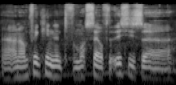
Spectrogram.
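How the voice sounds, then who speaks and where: Man musing over steady background noise. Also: on the low side. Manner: halting, musing, repeats phrases. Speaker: vlogger. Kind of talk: rambling unscripted spoken monologue.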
